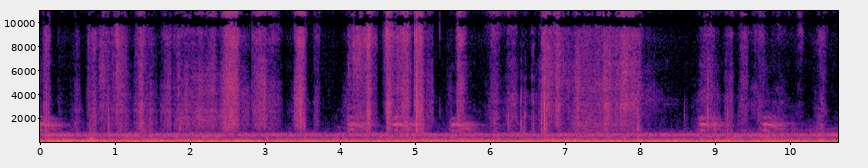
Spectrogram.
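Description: A brush dabs and brushes softly on paper.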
